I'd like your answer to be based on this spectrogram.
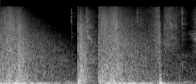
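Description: Loud gunfire in the video game Sir, You Are Being Hunted: a few heavy, booming shots spaced unevenly over two seconds, close and punchy over a rumbling background.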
